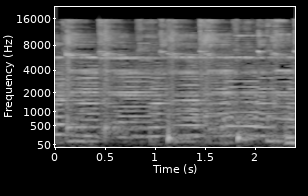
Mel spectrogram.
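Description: Devotional kirtan music: a harmonium holding steady chords, small hand cymbals (kartal) striking in a regular beat about twice a second, and a few low strokes on a khol drum.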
